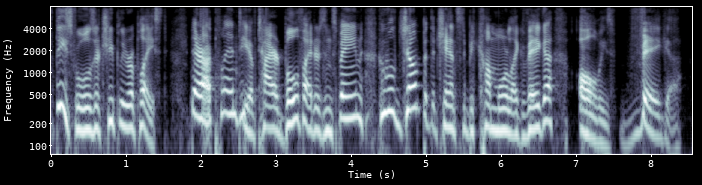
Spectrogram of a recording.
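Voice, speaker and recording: A smug ninja assassin villain with a high, sneering voice that swoops up and down as he gloats and mocks, put on by a man reading aloud. The delivery is slow and drawn out, and the sound is dry and close. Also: big pitch swings, no room sound. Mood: scornful. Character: smug ruthless male Spanish ninja assassin.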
